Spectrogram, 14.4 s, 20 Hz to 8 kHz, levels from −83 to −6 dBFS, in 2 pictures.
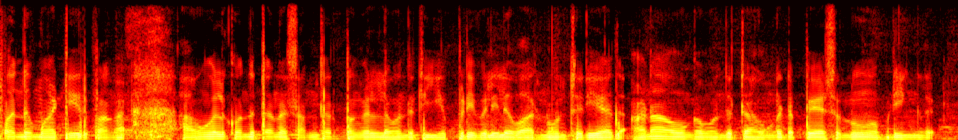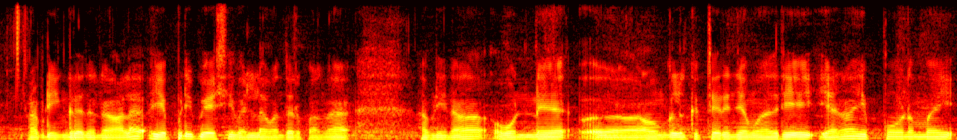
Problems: constant background noise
